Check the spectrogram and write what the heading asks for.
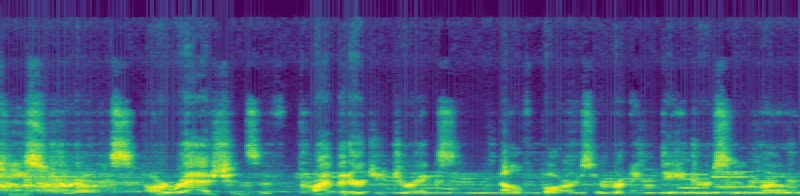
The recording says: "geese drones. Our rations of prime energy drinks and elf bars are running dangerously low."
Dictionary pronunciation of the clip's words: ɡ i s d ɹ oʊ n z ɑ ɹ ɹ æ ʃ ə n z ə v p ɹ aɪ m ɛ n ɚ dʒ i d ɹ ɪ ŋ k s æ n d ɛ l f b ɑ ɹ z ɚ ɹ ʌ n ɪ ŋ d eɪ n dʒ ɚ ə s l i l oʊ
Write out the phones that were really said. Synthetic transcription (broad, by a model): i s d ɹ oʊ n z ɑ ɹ ɹ æ ʃ ə n z ə v p ɹ aɪ m ɛ n ɚ dʒ i d ɹ ɪ ŋ k s n ɛ l f b ɑ ɹ z ɚ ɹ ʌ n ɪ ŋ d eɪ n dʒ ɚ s i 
